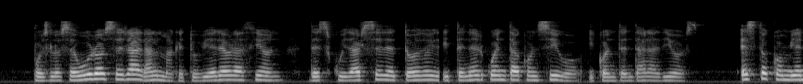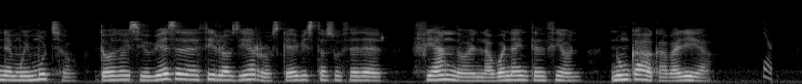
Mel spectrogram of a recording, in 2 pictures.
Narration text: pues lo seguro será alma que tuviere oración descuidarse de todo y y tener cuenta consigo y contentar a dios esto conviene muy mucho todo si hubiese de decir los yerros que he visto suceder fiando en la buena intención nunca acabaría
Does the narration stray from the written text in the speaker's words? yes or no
no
